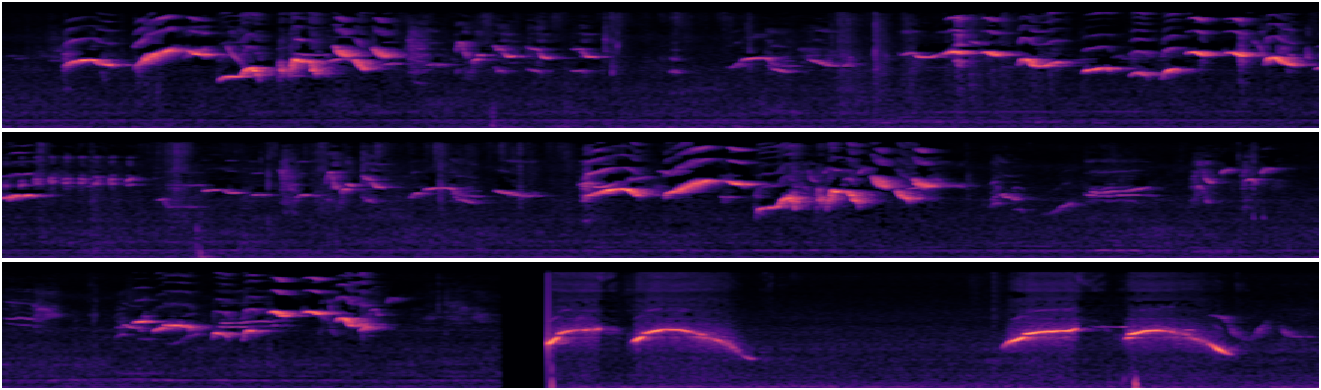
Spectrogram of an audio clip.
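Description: Oriental magpie-robin (kacer) singing a loud, varied whistled song in phrases of a few seconds each, the full open 'ngeplong' song used as a lure to set off other kacers. After a sudden cut near the end comes a different bird's few clear whistles, each rising then falling in pitch.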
